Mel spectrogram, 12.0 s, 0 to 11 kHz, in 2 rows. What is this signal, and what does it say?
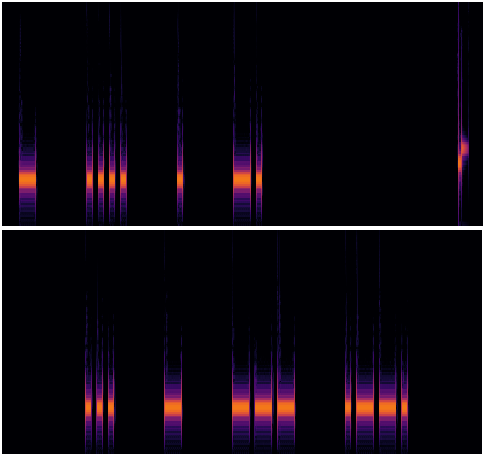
Morse code, heard as a keyed tone, about 17 wpm, spaced as for 10 wpm, 700 Hz. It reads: THEN STOP
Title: 3x Character Spacing - Top 500 Words - 17wpm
